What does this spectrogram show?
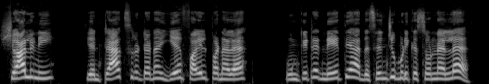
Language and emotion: Tamil, angry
